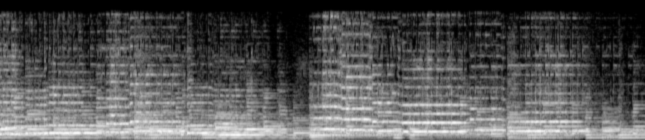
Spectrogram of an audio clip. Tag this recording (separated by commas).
Music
